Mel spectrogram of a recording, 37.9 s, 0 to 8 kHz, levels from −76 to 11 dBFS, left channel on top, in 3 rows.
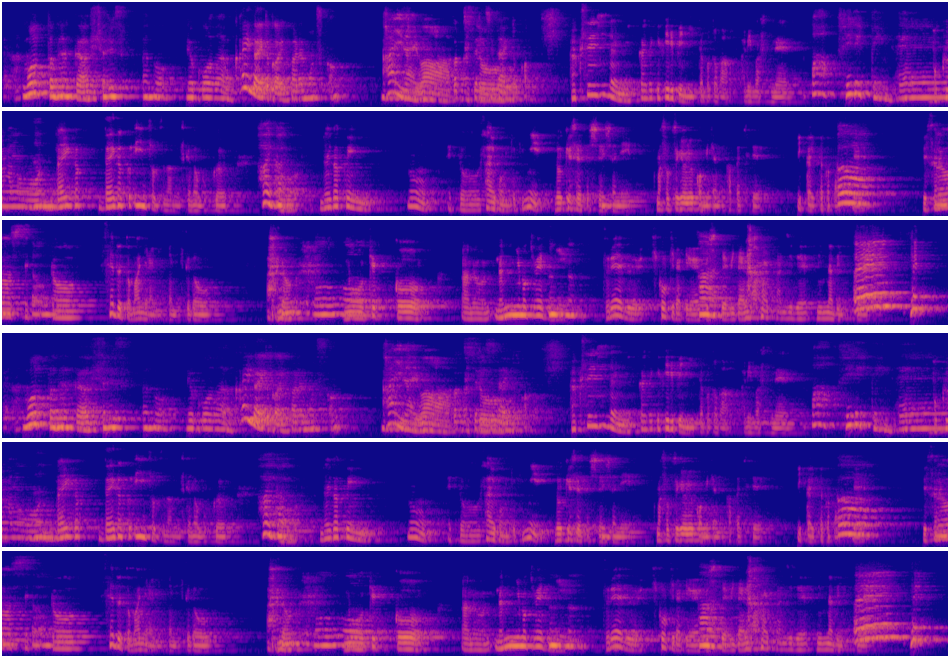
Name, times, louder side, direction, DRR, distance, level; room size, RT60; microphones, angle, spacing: voice 1, 0.3-2.2 2.5-4.5 5.1-5.2 5.5-5.7 6.1-6.8 7.2-7.4 10.8-13.4 16.0-16.5 20.6-20.7 23.8-24.2 25.0-26.0 28.9-30.2 32.5-32.9 34.5-34.8 36.6-37.4, left 1 dB, 75° left, 4 dB, 2.3 m, -25 dB
voice 2, 5.1-6.0 6.3-6.8 7.6-10.5 12.3-15.9 16.3-16.6 16.8-17.5 18.0-18.3 18.7-21.0 21.3-22.8 23.2-24.2 24.9-25.4 25.9-26.2 26.6-28.0 28.8-30.9 31.4-32.8 33.3-36.8, left 1 dB, 20° left, 6 dB, 1.2 m, -29 dB
13.5 x 8.3 x 9.8 m, 1.3 s
head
